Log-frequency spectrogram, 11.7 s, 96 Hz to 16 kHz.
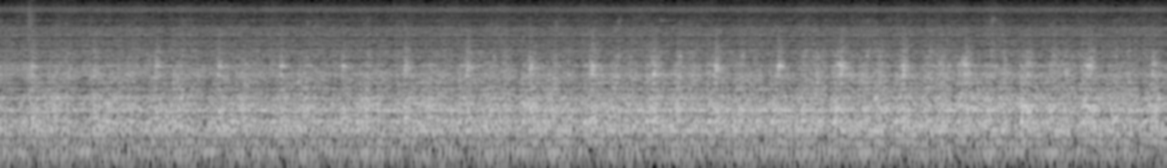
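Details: Hotpoint FEW12 washing machine on a slow spin: a loud rushing roar with a rough clatter about every half second, and the drum is not running straight. The drum bearings are badly worn.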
